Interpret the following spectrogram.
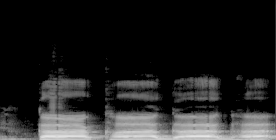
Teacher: इस क वर्ग पूरे को बोलते समय अपन है जो कंठ का उपयोग करते हैं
